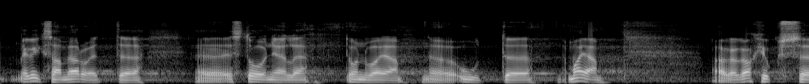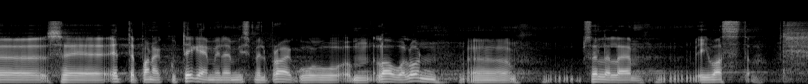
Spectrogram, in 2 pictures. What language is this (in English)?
Estonian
